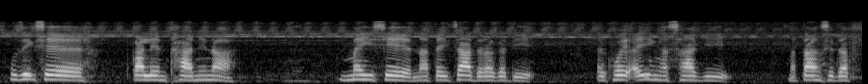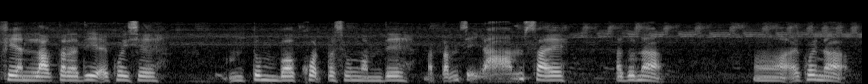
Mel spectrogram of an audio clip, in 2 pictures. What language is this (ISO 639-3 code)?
mni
